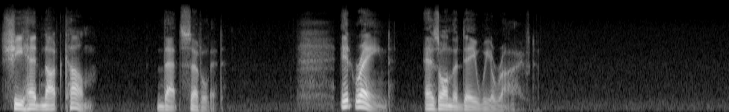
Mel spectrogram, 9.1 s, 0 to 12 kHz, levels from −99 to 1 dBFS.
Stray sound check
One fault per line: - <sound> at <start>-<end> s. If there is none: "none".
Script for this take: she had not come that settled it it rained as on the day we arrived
none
